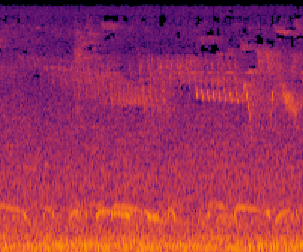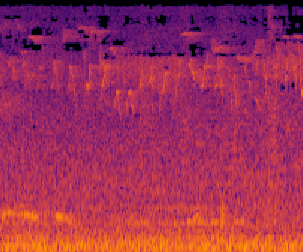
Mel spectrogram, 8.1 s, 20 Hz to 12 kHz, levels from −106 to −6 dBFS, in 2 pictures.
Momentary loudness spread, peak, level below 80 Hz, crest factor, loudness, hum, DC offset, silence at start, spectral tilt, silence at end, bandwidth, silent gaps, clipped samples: 2 LU; -20 dBFS; -40 dBFS; 14 dB; -34 LUFS; none; under 0.1%; 0 s; -5 dB/octave; 0 s; 11.5 kHz; none; under 0.1%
